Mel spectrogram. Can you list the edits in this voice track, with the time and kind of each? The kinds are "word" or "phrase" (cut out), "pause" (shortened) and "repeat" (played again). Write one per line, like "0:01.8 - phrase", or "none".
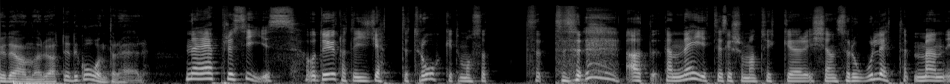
0:03.4 - word
0:04.9 - word
0:06.6 - word
0:07.2 - word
